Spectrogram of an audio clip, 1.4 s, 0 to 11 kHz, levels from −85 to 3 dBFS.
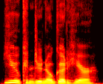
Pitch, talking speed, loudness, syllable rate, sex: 190 Hz, 260 wpm, -16 LUFS, 5.5 syllables/s, female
